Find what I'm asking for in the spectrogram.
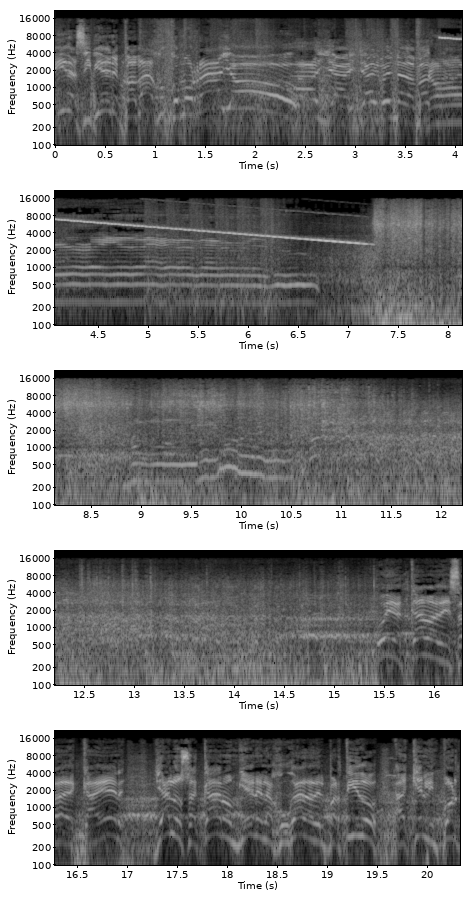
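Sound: gunfire and explosions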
